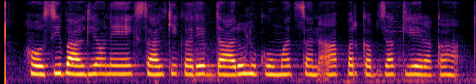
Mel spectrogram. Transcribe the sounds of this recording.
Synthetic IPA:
hoːsibaːɡlijõneeːksaːlkekɐɾiːb̚d̪aːɾuːlɦʊkuːmət̪sɐna̰ːpːɐɾkɐbzaklieɾɐkʰa

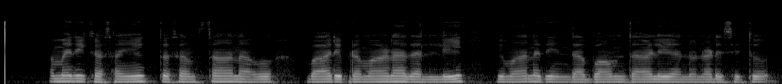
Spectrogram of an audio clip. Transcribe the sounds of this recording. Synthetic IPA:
ɐmeɾikɐsɐ̃ŋjuk̚t̪ɐsɐmst̪ʰaːnɐʋubʱaːɾipɾɐmaːɳɐd̪ɐlːiʋimaːnɐd̪ind̪ɐbaːmd̪aːɭijɐnːunɐɽesit̪u

